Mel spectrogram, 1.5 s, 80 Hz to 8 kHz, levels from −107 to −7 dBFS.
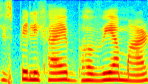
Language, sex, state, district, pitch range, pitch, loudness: Hindi, female, Bihar, Samastipur, 225-245 Hz, 235 Hz, -16 LUFS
